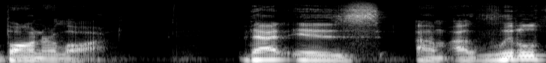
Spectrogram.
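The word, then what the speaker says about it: Bonar Law: this spot but I'm pretty sure it's pronounced boner law that's not how I pronounce it and that's probably not how you pronounce it it's boner law like I say boner law which is hilarious so good start here good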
